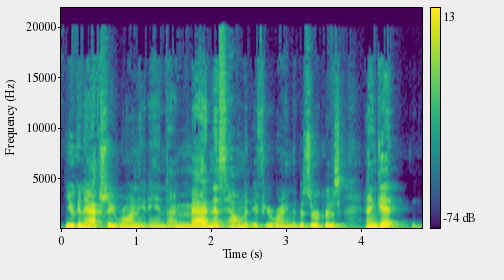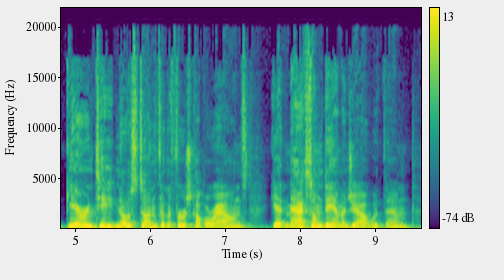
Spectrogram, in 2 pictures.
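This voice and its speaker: A young man walks through a strategy game build with a slightly high, lively voice. He leans hard on key words and closes each point with a quick "okay?". He sounds like a webcam recording from an indoor room. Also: vocal fry. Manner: animated, emphatic, ends points with "okay?". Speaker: game guide creator. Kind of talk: gameplay strategy commentary. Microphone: webcam facecam over screen capture.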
